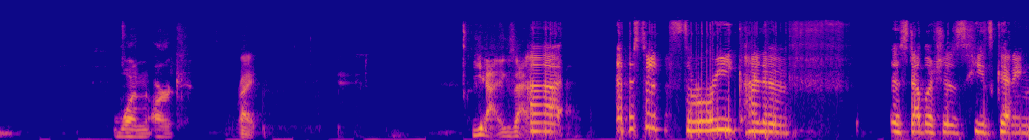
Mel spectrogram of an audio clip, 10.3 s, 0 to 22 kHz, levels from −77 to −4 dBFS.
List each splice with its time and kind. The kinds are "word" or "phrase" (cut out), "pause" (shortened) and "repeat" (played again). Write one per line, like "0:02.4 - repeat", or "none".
none

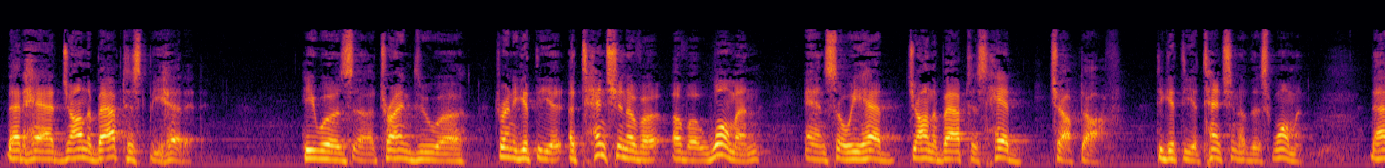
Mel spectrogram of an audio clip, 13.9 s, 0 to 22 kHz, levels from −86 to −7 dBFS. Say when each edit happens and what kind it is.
none

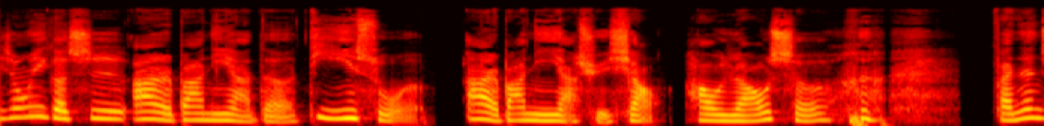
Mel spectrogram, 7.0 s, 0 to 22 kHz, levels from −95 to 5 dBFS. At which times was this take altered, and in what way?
0:04.4 - pause

